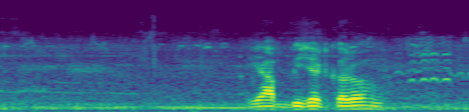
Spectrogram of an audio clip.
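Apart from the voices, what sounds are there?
goats at a goat market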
